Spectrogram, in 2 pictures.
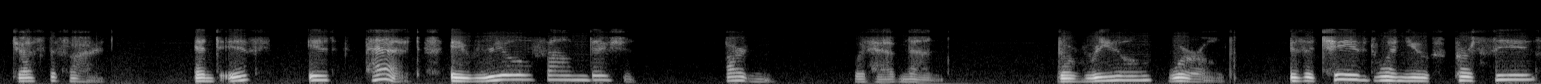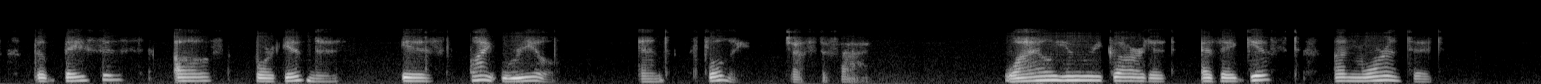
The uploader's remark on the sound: ACIM Daily Conference Call.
